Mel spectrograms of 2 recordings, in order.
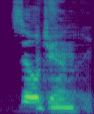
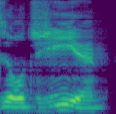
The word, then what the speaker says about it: Zildjian: Now you've got me thinking I'm saying it wrong, and it's Zildjian. – Right. But I think it's Zildjian. – Calls them Zildjian. Yeah. – I think they're just Zildjian.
